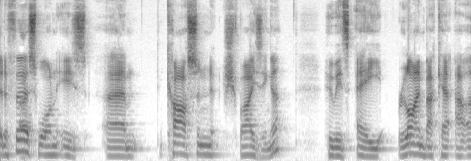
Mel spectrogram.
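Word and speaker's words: Schwesinger: So the first one is Carson Schweizinger, who is a linebacker out of UCLA, and I used the German pronunciation there.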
